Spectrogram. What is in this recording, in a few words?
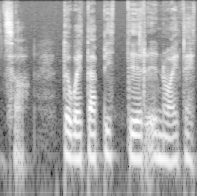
"budr", Welsh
